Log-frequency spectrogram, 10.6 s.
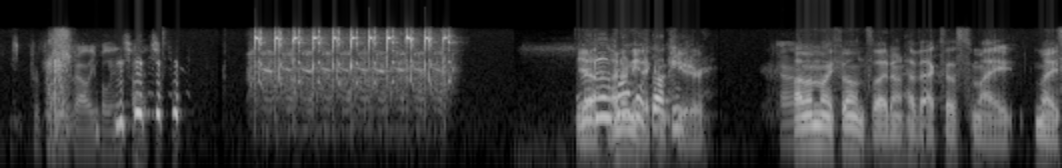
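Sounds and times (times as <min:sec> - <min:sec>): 
speech: 0:00.3 - 0:01.9, 0:05.8 - 0:07.2, 0:07.8 - 0:10.6
laughter: 0:00.4 - 0:01.9, 0:05.8 - 0:07.1
mechanical toy dog whirring and grinding: 0:02.5 - 0:04.6.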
